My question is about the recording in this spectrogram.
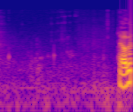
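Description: A pause in a man's talk: faint room tone with a few small mouth clicks, then he starts speaking again near the end.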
